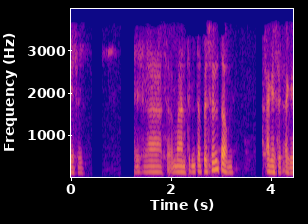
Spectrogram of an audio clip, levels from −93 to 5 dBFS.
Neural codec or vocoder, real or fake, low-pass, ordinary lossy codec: codec, 16 kHz in and 24 kHz out, 2.2 kbps, FireRedTTS-2 codec; fake; 3.6 kHz; MP3, 32 kbps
